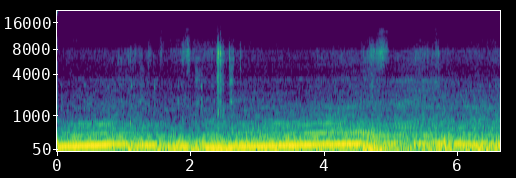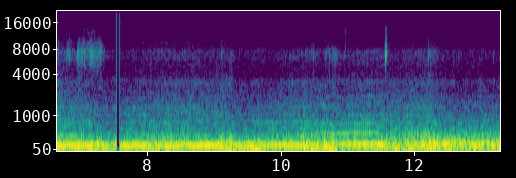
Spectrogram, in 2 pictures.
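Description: A 2022 Mazda MX-5 Miata Touring downshifts to first gear, its engine note climbing and sagging through a steady rev from inside the cabin, a smooth, prominent hum that lasts throughout without talk.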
